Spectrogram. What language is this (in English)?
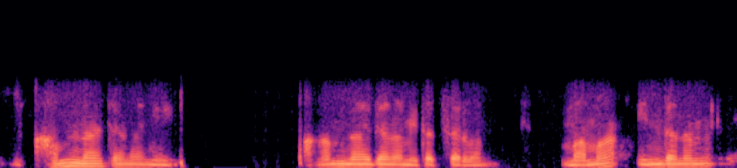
Sanskrit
